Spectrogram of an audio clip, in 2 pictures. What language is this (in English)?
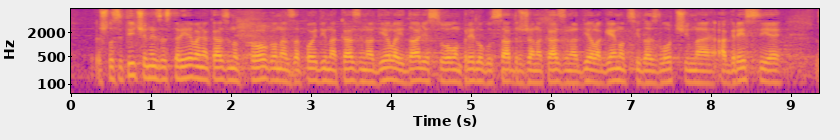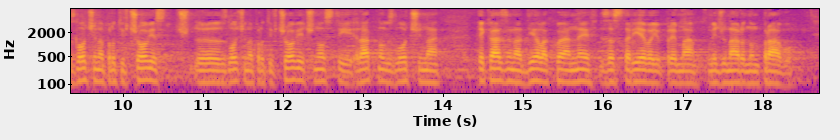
Croatian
